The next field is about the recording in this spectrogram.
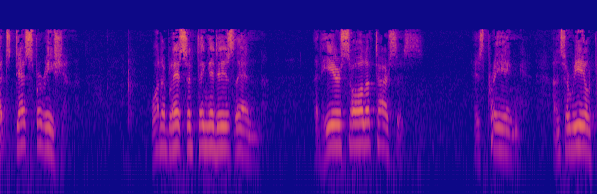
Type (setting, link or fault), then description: setting, large echoing room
